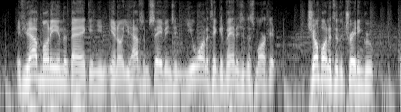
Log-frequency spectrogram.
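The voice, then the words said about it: Boston accent. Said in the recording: “it's honestly not as hot as you think it is with the Boston accent”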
